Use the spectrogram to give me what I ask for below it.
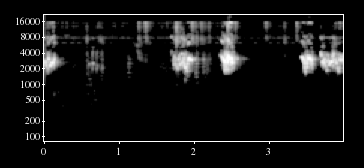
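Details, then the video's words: Budgerigars chirping in a quiet room: short, scratchy chirps in bursts about half a second long with brief pauses between them. "Budgies Beautiful Sounds"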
